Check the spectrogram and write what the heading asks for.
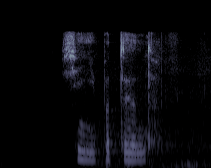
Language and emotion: Russian, neutral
